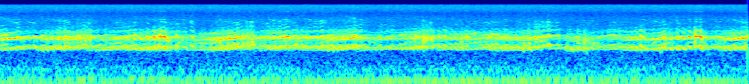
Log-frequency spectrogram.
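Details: Kuma Basin, Kumamoto Prefecture, Japan: Mountain brown frogs (Rana ornativentris) form an unbroken, busy chorus of overlapping croaks. Occasional brighter notes stand out now and then over the steady chattering background.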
